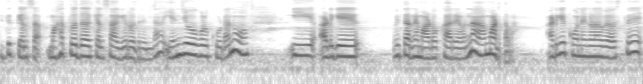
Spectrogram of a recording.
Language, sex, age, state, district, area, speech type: Kannada, female, 45-60, Karnataka, Chikkaballapur, rural, spontaneous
